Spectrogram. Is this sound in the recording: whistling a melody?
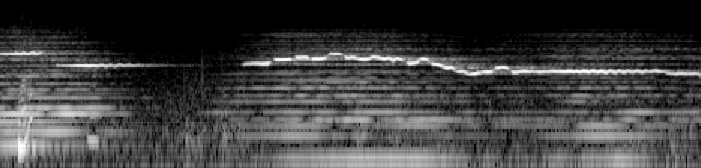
yes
